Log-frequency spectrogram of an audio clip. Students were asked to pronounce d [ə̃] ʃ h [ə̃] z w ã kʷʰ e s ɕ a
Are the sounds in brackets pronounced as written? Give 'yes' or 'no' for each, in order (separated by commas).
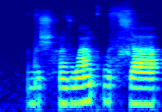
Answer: no, yes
